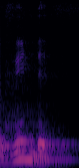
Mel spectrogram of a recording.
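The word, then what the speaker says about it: wind: हवा, अगर आप इसको वाइंड कहेंगे ना तो इसका मतलब है घड़ी में चाबी भरना, ठीक है ना। तो वाइंड और विंड दोनों के उच्चारण में फ़र्क है, ठीक है ना, लेकिन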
